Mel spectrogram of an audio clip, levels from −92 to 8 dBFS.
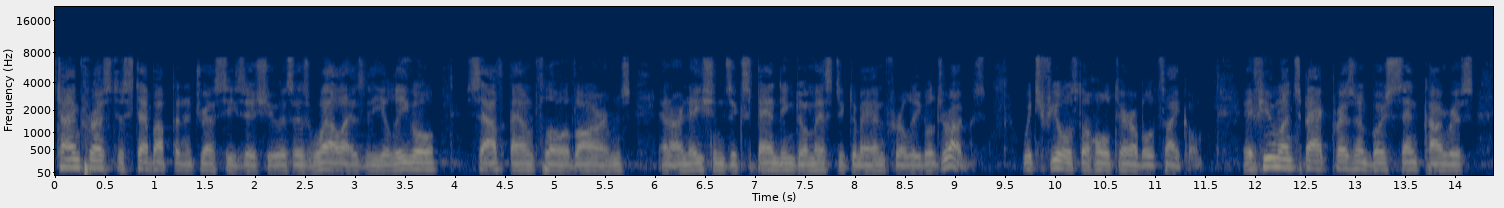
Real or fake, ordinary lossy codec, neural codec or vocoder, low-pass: fake; MP3, 32 kbps; codec, 16 kHz, 4 kbps, FreqCodec, smaller model; 7.2 kHz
